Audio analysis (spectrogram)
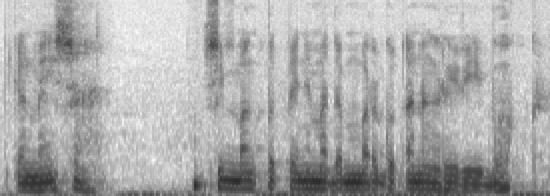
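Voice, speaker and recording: An actor as a devoted young sweetheart in a Filipino radio love story. His voice is fairly low, with an Ilocano accent and a sincere, reassuring manner. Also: steady tone, fairly quick, slight background noise, lightly acted. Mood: thoughtful. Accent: Ilocano, Philippines. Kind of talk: radio romance drama acting.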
